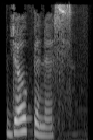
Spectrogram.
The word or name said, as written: dopiness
